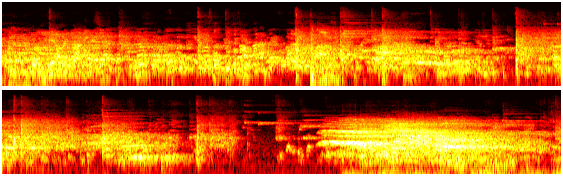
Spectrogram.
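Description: Men talk and call out nearby in a large echoing hall.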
